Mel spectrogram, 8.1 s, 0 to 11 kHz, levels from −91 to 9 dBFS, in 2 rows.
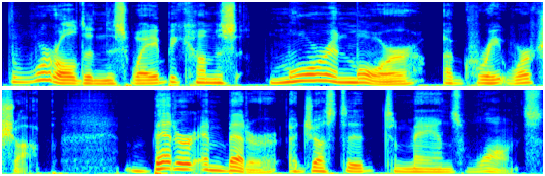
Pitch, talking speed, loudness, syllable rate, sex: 145 Hz, 140 wpm, -19 LUFS, 3.7 syllables/s, male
